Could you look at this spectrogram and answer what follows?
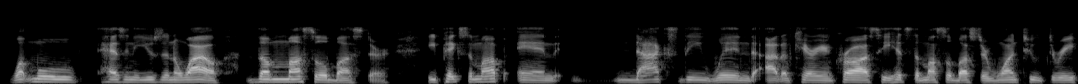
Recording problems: high frequencies cut off; noticeable; nothing above 5.5 kHz

